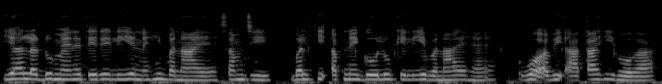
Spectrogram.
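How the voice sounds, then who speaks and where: A woman voicing a harsh, scolding stepmother in a storybook tale, with flat intonation. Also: fairly high pitch, unhurried, natural voice. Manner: scolding, sharp-tongued. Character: harsh cruel stepmother, middle-aged woman. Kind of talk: storybook voice acting.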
